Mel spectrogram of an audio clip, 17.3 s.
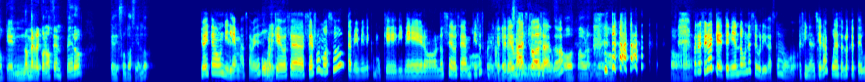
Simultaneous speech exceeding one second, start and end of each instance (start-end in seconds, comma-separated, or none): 9.3-11.3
